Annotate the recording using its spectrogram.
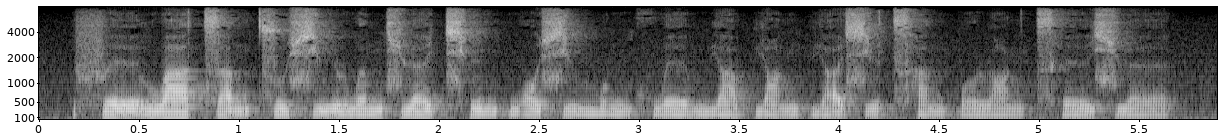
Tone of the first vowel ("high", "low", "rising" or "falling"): low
